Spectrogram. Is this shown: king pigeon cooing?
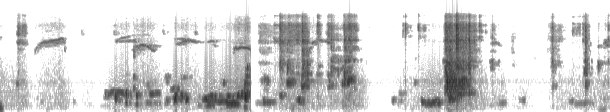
yes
